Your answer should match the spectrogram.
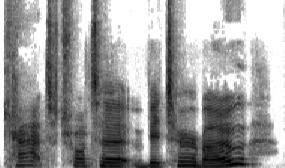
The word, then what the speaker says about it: Kat Trotter-Viterbo: Kat Trotter-Viterbo from 8 Salon.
